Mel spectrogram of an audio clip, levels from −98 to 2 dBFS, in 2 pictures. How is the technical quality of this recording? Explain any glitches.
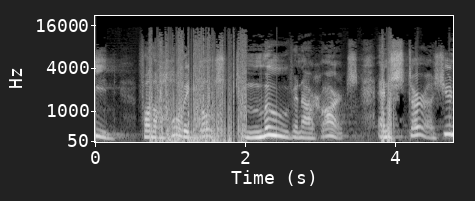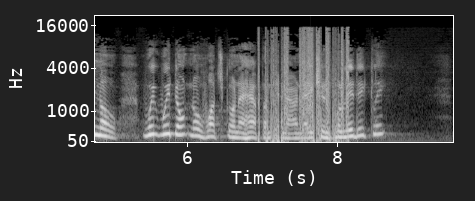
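The recording has three bursts of loose connector crackle. The first runs from 0.72 to 2.02 s, just before "move in our hearts". The second, from 3.82 to 3.98 s, follows that phrase. The third runs from 6.95 to 8.15 s, after "know what's going to". A worn or dirty contact is making and breaking as it shifts. This chops the signal on and off. The result is irregular scratching over the speech.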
